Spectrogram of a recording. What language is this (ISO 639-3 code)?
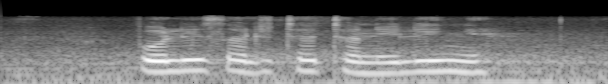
xho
